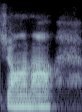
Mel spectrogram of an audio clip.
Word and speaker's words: Jona: how to say her name my name is Jonna um it often when I join calls it gets mispronounced and I'm going to use that as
